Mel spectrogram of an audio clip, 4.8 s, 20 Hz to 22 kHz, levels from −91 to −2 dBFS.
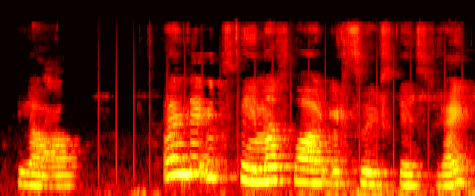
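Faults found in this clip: Train of clicks, 0.99–4.64 s: regular ticking at 5.8 per second, about twenty pulses near speech level, audible in pauses too. Likely nearby-equipment interference or a faulty connection or power supply. Spectrogram: evenly spaced thin vertical broadband lines. Waveform: near-identical narrow spikes.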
